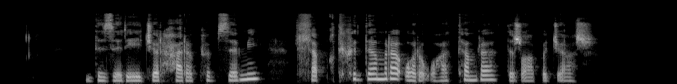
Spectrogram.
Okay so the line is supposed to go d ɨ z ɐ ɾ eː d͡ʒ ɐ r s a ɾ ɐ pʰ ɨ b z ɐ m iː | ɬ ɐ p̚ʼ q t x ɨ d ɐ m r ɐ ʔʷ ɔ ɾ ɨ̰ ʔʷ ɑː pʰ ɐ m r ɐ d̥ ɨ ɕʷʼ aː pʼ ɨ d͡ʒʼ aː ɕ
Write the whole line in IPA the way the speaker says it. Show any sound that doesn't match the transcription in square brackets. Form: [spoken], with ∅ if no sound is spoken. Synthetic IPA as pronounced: d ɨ z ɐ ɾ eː d͡ʒ ɐ r [ħ] a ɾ ɐ pʰ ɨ b z ɐ m iː | ɬ ɐ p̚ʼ q t x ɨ d ɐ m r ɐ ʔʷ ɔ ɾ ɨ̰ ʔʷ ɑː [tʰ] ɐ m r ɐ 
